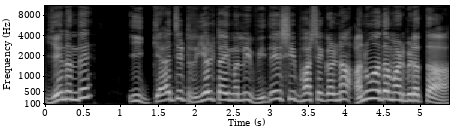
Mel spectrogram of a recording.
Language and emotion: Kannada, surprised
